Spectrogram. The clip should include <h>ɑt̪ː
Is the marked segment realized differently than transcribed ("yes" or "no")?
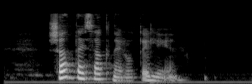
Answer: yes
